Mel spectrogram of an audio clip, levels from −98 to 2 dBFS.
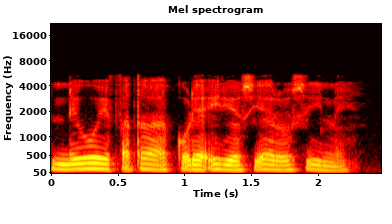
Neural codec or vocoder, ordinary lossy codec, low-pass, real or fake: none; none; 5.4 kHz; real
